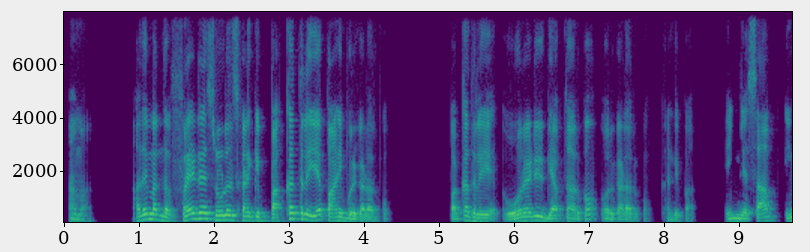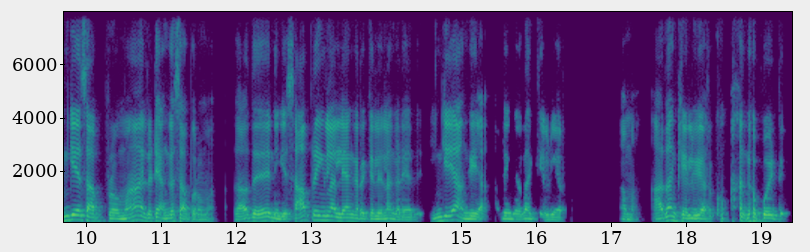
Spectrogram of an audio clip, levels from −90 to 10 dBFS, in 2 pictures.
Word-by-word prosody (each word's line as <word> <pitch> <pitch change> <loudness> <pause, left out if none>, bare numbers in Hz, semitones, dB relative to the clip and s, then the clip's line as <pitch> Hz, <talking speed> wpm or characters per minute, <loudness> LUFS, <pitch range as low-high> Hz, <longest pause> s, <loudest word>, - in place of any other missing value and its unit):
ஆமா. - - -3 0.7
அதே 190 - +4
மாரி 190 -1 +4
இந்த 140 - +5
ஃபரைட் 190 +6 +3
ரைஸ், 215 -1 +3
நூடுல்ஸ் 175 0 +3
கடைக்கு 150 -1 +2 0.2
பக்கத்திலயே, 185 - +3
பானிபூரி 140 -6 +2
கட 95 - +2
இருக்கும். - - -14 0.8
பக்கத்திலேயே, 125 +2 +1 0.3
ஒரு 130 +6 +4
அடி 155 +1 +2 0.2
கேப் 115 0 +1
தான் 115 - +1
இருக்கும். 190 - -3
ஒரு 110 -1 0
கட 100 - 0
இருக்கும். - - -13 0.2
கண்டிப்பா. 90 0 -9 0.5
இங்க 115 0 +1
சாப் 140 +3 +1 0.2
இங்கயே 175 +4 +3
சாப்டுறோமா, 115 -6 0
இல்லாட்டி 135 +1 0
அங்க 120 +3 0
சாப்டுறோமா? 95 -3 -3 0.3
அதாவது 115 +6 0 0.2
நீங்க 105 -2 +1
சாப்பிட்றீங்களா 165 0 0
இல்லையாங்கிற 130 -4 +1
கேள்விலாம் 105 0 +1
கெடையாது. 90 0 -3 0.2
இங்கயா? 160 +6 +2
அங்கயா? 110 -1 +2 0.2
அப்டிங்கிறது 105 -2 -2
தான் 105 -1 -3
கேள்வியா 95 0 -2
இருக்கும். - - -18 0.6
ஆமா. - - -5 0.3
அதான் 145 +6 +1
கேள்வியா 115 -1 +3
இருக்கும் 110 - -9 0.2
அங்க - - 0 0.2
போயிட்டு. 125 - +1
125 Hz, 145 wpm, -22 LUFS, 110-160 Hz, 0.8 s, இந்த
